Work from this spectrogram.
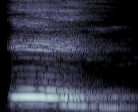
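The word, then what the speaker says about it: אֵל: उसके बाद है सेरे, सेरे किसी भी लेटर के नीचे 2 नुक्ते लगे होंगे, और ये ए की आवाज देंगे, तो इसको पढ़ा जाएगा एल।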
